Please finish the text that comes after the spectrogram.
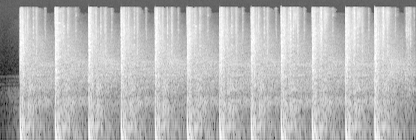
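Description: Dual Toxocyst pistols in the Warframe video game fire about twelve loud, evenly spaced shots with heavy kick, each a sharp blast trailing off quickly before the next, with no talking.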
